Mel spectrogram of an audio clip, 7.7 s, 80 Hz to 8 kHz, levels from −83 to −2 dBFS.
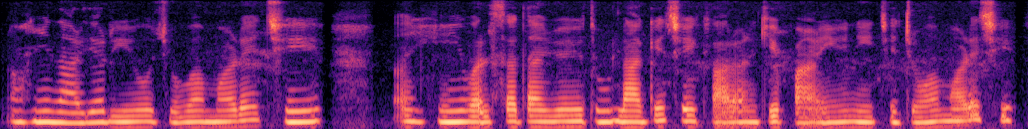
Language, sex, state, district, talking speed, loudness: Gujarati, female, Gujarat, Valsad, 150 wpm, -17 LUFS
